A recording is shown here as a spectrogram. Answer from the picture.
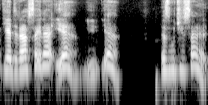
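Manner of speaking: lightly voiced impressed friend; mock friend voice. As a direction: play the friend checking the notes. Friend reading notes, retold.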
